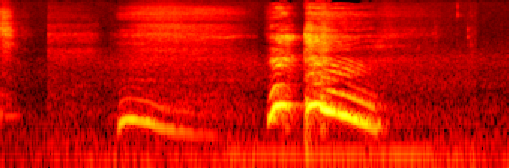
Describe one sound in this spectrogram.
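A young woman lets out drawn-out, sliding vocal sounds close by.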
